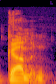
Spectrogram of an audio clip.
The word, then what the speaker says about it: Gbamin: John Philip, either the G is silent Gbamin or the B is silent, but we'll call him Gbamin.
